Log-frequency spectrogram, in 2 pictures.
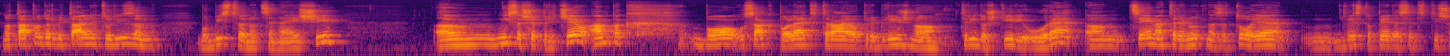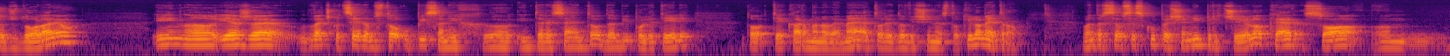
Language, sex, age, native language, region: Slovenian, male, 50-59, Slovenian, Gorica region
